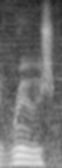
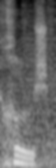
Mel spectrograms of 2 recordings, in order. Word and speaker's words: rouge: The easiest way for Americans to pronounce the R is to kind of pronounce it like it's an H. Mm-hmm. Like their word for red is, you would say rouge, but in French it's more like rouge.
